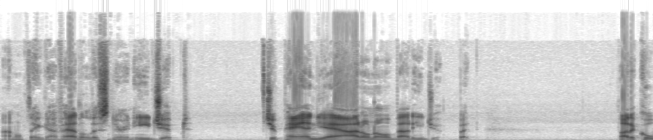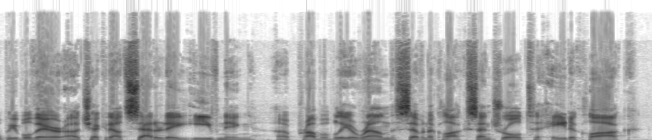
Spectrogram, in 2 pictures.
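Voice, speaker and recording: A middle-aged man hosting a hobby podcast alone, talking in a casual, rambling, conversational way with animated asides. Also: low-pitched, moderate pace. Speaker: amateur radio podcast host. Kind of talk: casual solo podcast monologue.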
